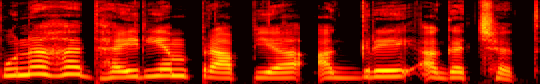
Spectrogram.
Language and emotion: Sanskrit, neutral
